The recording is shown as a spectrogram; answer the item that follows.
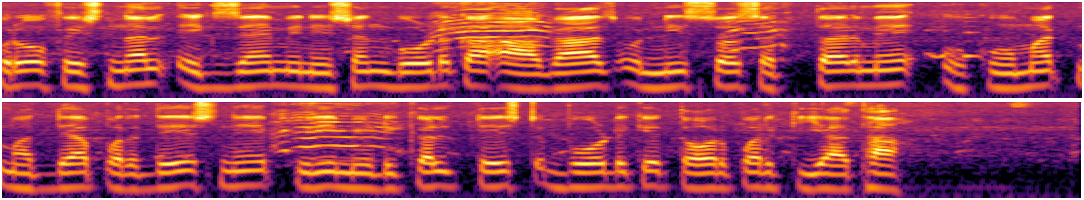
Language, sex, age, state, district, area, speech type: Urdu, male, 60+, Maharashtra, Nashik, rural, read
